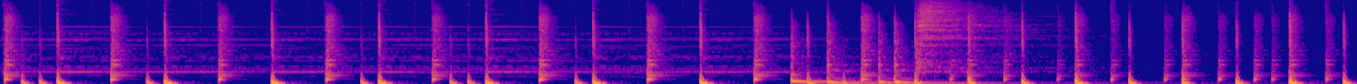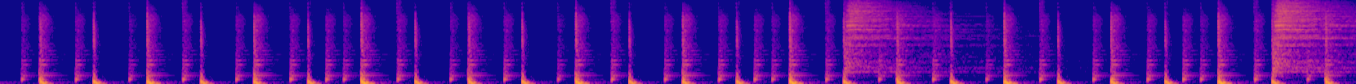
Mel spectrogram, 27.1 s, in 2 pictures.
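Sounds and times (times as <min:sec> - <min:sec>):
swing ride cymbal in a blues beat: 0:00.0 - 0:11.9, 0:21.9 - 0:24.7, 0:26.2 - 0:27.1
kick drum in a blues beat: 0:00.2 - 0:00.8, 0:01.5 - 0:01.9, 0:02.7 - 0:03.0, 0:03.6 - 0:05.1, 0:05.8 - 0:06.1, 0:07.9 - 0:27.1.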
